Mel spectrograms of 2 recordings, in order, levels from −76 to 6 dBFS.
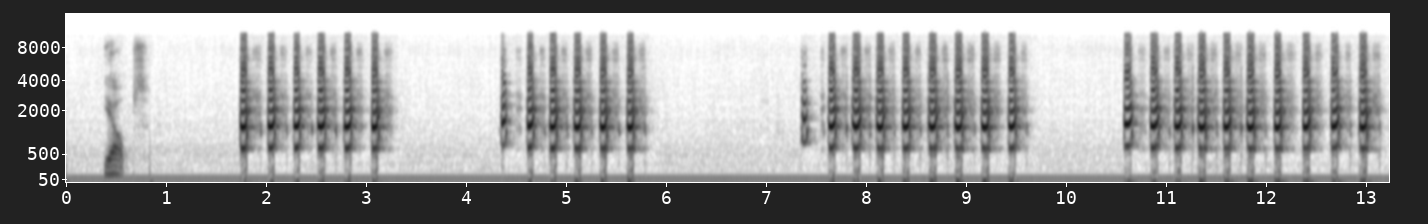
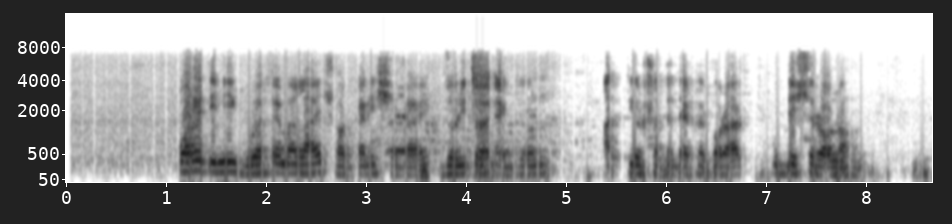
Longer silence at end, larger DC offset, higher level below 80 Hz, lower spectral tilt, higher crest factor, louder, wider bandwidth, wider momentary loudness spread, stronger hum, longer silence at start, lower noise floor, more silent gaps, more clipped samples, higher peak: about the same, 0.1 s vs 0.05 s; first, 0.4% vs under 0.1%; about the same, -36 dBFS vs -40 dBFS; second, 1 dB/octave vs -4.5 dB/octave; about the same, 10 dB vs 14 dB; first, -7 LUFS vs -12 LUFS; first, 11 kHz vs 7.8 kHz; about the same, 11 LU vs 10 LU; neither; second, 0.4 s vs 0.6 s; about the same, -40 dBFS vs -38 dBFS; neither; first, 4% vs under 0.1%; about the same, 0 dBFS vs 0 dBFS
